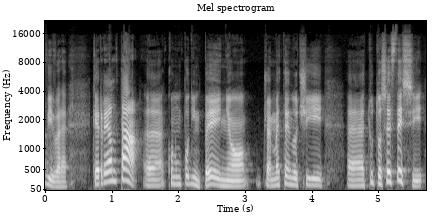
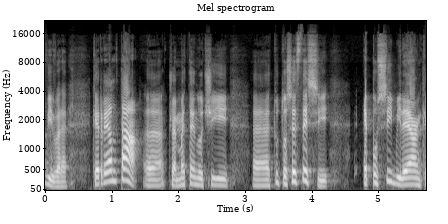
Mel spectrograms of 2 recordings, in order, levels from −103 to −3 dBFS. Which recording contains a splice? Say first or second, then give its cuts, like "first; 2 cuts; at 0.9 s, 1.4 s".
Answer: second; 1 cut; at 1.8 s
